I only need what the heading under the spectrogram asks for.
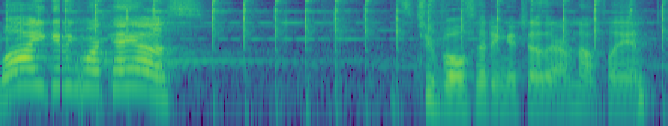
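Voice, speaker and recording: Against noticeable background noise, a woman speaks fairly quickly with very wide pitch swings. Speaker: livestreamer leading sound bowl relaxation. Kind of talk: guided meditation. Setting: livestream. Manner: soft-spoken.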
